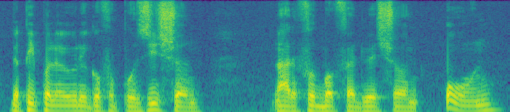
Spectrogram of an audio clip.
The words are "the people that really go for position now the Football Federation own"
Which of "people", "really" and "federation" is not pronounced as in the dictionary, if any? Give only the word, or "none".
really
